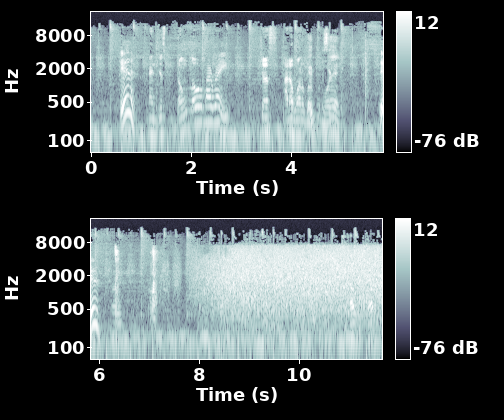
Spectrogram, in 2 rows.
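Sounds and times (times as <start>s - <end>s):
speech: 0.6s - 5.2s, 5.8s - 6.6s
shower water running: 7.8s - 11.6s.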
